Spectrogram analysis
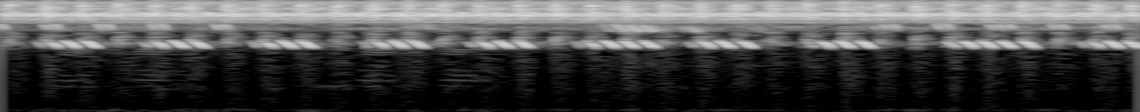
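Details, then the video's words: Crickets at night: short pulsed chirps of three to four pulses repeated steadily, overlaid on a continuous high shimmering trill from other insects, with a faint low rumble beneath. "Sounds of Night Crickets"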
